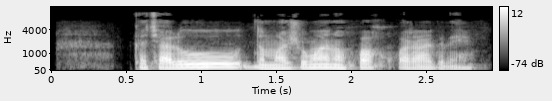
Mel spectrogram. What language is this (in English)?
Pashto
